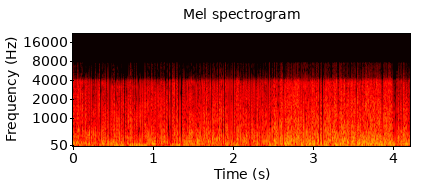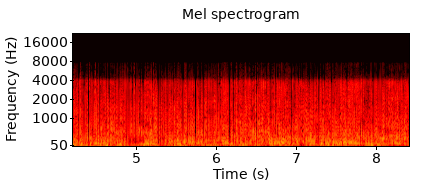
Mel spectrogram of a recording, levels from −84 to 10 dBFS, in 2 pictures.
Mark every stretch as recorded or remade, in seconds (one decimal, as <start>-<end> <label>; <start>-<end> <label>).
0.0-2.5 remade; 2.5-4.0 recorded; 4.0-8.4 remade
